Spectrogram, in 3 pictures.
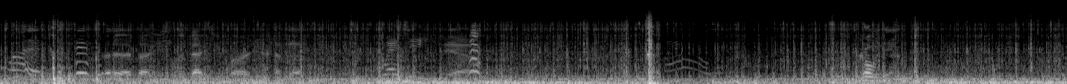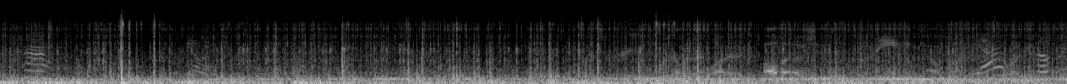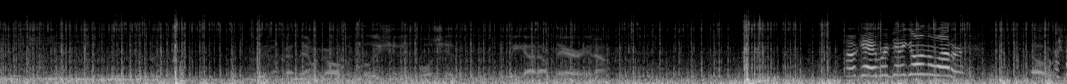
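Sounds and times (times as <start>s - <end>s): low engine hum: 0.0s - 32.0s
wind rushing over microphone: 0.0s - 32.0s.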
